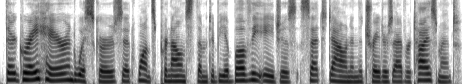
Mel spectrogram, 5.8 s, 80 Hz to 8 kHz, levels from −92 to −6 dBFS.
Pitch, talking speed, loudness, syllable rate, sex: 195 Hz, 205 wpm, -17 LUFS, 5.6 syllables/s, female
